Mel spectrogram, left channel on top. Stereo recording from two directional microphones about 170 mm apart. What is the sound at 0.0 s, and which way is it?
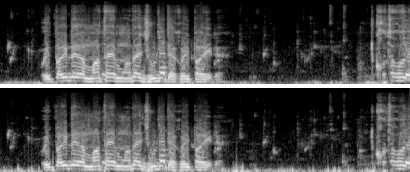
Speech, centre (ahead or behind).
